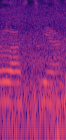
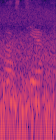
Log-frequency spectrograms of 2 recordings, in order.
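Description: Both takes have the same delivery.

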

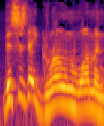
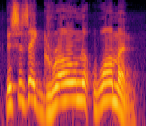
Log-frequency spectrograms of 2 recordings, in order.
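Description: First: Said in the usual way. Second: GROWN WOMAN drawn out slow and pitched higher; slow, emphatic rise on "grown woman"; stress on GROWN WOMAN. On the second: Real, not acted. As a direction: lean hard on "grown woman", slowing right down. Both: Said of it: "I, I stress that".

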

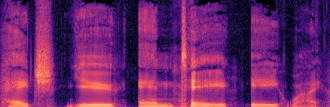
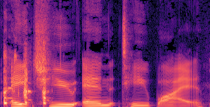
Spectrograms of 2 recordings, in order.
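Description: First: Slow letter-by-letter wrong spelling of hunty. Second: Slow letter-by-letter correct spelling of hunty. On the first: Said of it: "Can you please spell that for me". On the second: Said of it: "that's actually incorrect". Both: Shown as a demonstration. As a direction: spell it out slowly, one letter at a time.

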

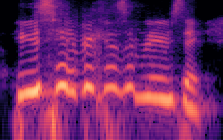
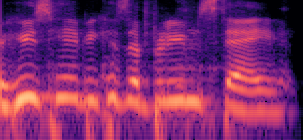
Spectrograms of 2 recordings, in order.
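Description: First: Asked again much higher, with a laugh; eager laughing repeat. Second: Said in the usual way. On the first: Real, not acted. Host re-asks the audience, higher and laughing. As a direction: pitch the question up brightly, laughing.

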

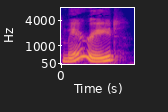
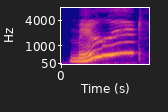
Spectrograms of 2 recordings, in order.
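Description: First: Low-key questioning "Married", falling at the end; puzzled echo. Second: "Married" soaring high into a question; incredulous echo. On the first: Friend echoing the insult about married men, puzzled. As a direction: echo the word with restrained doubt. Acts out Charisse repeating the word. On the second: Friend stunned by the married men jab, incredulous. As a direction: squeak the word in exaggerated disbelief. Repeats it in mounting disbelief. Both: Retold or imitated.

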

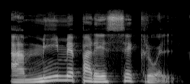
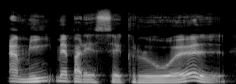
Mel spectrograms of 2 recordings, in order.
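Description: First: Said in the usual way. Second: "cruel" stretched into two slow syllables, as a wrong example; slow, exaggerated syllable split on "cruel"; overly split syllables. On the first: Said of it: "Y no decimos". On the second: Shown as a demonstration. Teacher showing the wrong way to split "cruel". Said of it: "exageración retórica".

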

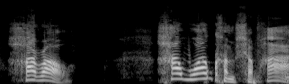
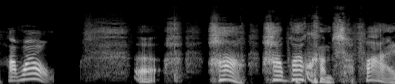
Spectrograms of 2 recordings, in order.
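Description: First: High, lightly put-on Chinese accent. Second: Lightly put-on Chinese accent; a hint of a Chinese accent. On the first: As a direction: Sean doing a mild Chinese accent. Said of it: "an impression of Sean doing a Chinese man". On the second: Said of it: "doing a Chinese accent".

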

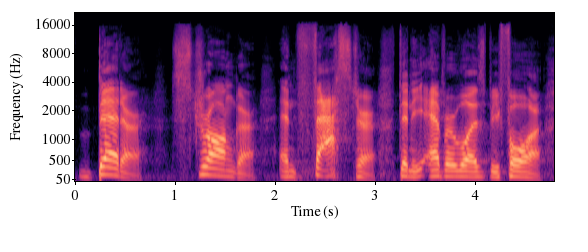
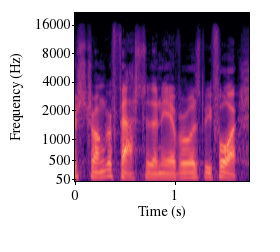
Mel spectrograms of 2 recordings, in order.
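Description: First: Each word set apart, slow and weighty; dramatic slogan. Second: Quick, softer rush; eager anticipation. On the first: Acted. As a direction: land every word like a TV slogan. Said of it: "they made Steve Austin". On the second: Retold or imitated. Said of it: "I'm like".

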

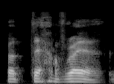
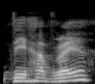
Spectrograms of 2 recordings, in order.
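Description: First: "the Havre" said slowly as English "the HAV-ray", falling; "Havre" spoken as "hav-ray" with English "the"; anglicized Havre. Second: "The Havre" said as English "the HAV-ray", rising; "Havre" spoken as "hav-ray" with English "the"; anglicized Havre. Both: Real, not acted. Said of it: "so sorry about my French".

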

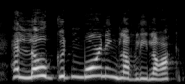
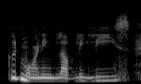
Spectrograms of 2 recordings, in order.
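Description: First: Bright, much higher and louder sing-song hello; chirpy morning call to the desk; cheery greeting. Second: Lower, plainer voice of the London desk answering; a hint of a polite colleague being nice; lower reply. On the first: Retold or imitated. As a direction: beam down the phone to London. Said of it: "I called them Lovely Locke". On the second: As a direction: colleague returning the greeting, lower and calmer. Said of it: "sometimes they said".

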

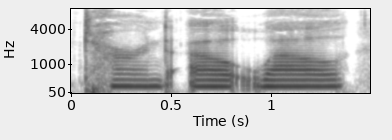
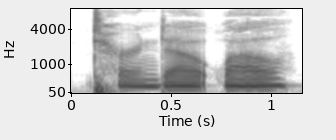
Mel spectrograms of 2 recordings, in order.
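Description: First: Turned out well drawn out slowly, each word apart; slow, spelled out. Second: Said in the usual way. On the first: Shown as a demonstration. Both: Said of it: "I also plan to read it slower".

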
